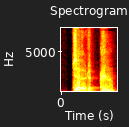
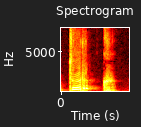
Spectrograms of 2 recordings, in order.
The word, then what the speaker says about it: Türk: Begitu juga ketika menyebutkan Turk, bukan Turk.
